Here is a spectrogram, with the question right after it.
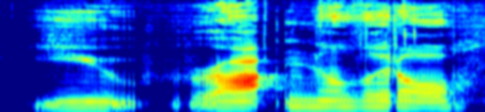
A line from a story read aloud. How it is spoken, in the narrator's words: Sirius growled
